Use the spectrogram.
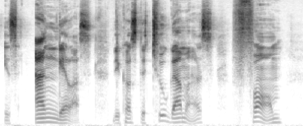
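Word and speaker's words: ἄγγελος: gammas come together and when they come together they are pronounced with an N sound for example here is the word angel it is pronounced Angello's it's not oculus it's not aguilas is angulas because the two gammas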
